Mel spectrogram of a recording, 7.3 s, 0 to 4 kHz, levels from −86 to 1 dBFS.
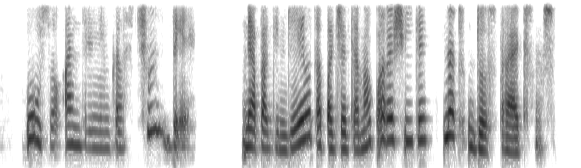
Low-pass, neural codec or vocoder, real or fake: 3.6 kHz; codec, 16 kHz in and 24 kHz out, 0.6 kbps, FireRedTTS-2 codec; fake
